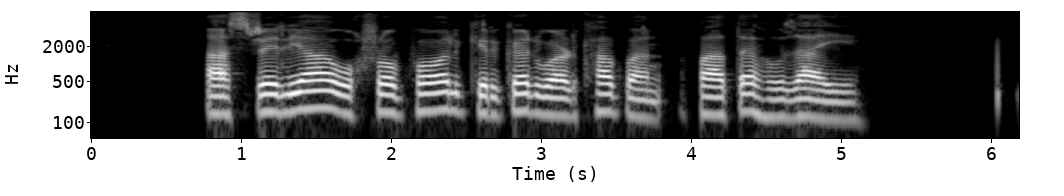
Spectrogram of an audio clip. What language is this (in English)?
Yidgha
